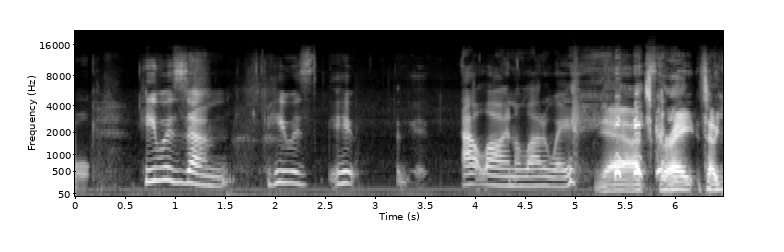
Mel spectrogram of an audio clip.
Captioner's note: laughs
